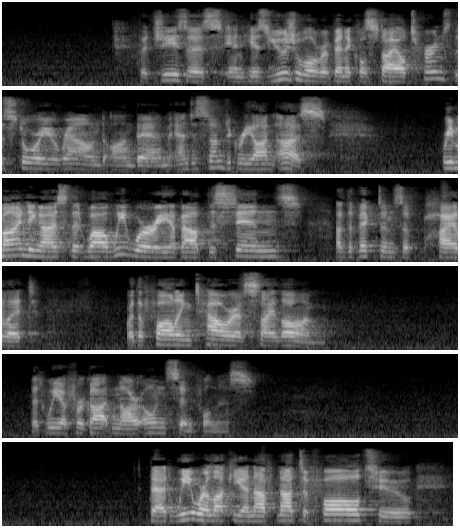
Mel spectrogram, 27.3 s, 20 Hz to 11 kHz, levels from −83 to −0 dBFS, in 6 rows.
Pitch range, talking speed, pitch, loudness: 140-175 Hz, 120 wpm, 160 Hz, -24 LUFS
